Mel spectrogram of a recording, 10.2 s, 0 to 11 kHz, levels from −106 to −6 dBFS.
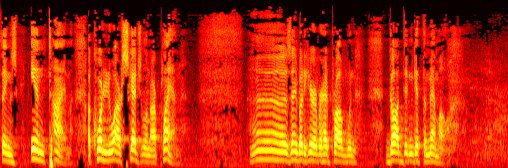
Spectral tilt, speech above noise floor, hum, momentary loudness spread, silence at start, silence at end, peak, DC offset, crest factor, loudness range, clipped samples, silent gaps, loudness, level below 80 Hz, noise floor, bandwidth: -4.5 dB/octave; 27 dB; none; 19 LU; 0 s; 0.1 s; -8 dBFS; under 0.1%; 22 dB; 5 LU; under 0.1%; none; -27 LUFS; -48 dBFS; -55 dBFS; 9.6 kHz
